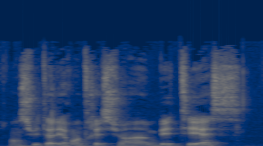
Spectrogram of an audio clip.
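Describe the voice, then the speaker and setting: A man's voice: medium pitch, little pitch movement, a little fast. A French man presenting vocational training programs, speaking with many fillers and restarts. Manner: hesitant, frequent fillers and restarts. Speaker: vocational school staff member.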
